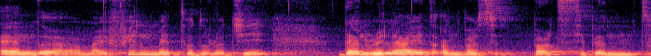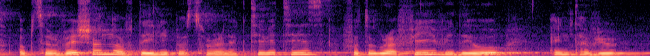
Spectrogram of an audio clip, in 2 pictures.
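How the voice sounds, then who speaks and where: A woman with a fairly high pitch speaks at a moderate pace with monotone, flat intonation, recorded with audible room echo and noticeable background noise. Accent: French. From France. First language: French. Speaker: PhD student researcher. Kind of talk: academic presentation. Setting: in-person talk with audience. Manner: halting, many fillers.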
